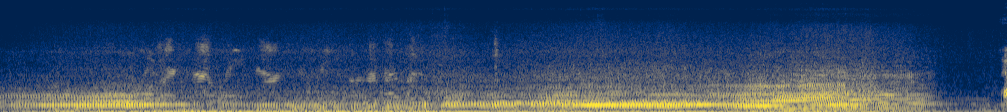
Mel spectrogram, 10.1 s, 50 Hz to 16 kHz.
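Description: A Ford Mustang Mach 1 on a race track, held in third and fourth gear, gives a steady loud engine drone from inside the cabin with small rises in revs, and a voice talks over it.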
